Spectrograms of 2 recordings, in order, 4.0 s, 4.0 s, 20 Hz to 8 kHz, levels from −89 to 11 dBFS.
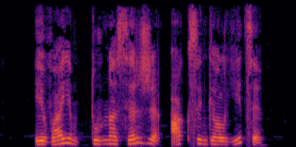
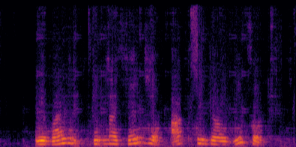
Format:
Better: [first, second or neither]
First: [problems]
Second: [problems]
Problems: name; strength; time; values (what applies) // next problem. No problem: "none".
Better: first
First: none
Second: noise reduction (neural separator model SepFormer DNS4)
